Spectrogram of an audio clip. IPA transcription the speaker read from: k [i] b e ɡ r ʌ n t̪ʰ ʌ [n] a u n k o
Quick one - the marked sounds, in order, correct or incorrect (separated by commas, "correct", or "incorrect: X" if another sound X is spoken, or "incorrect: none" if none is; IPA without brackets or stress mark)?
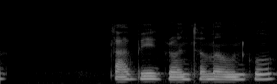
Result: incorrect: a, incorrect: m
